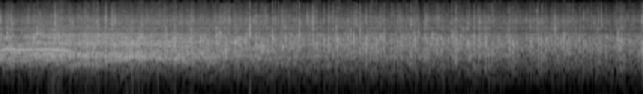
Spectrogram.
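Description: Outdoor crowd at a climate strike rally applauding and cheering after a speech, a dense, sustained burst of clapping with whoops that slowly thins out.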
